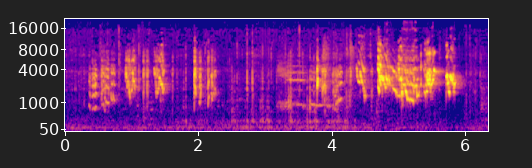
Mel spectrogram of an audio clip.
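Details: Pet budgies keep up steady chattering: clicking, warbling and scratchy chirps pour out in irregular bursts, some whistled tones sliding through, building to louder rasping squawks near the end.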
